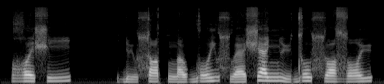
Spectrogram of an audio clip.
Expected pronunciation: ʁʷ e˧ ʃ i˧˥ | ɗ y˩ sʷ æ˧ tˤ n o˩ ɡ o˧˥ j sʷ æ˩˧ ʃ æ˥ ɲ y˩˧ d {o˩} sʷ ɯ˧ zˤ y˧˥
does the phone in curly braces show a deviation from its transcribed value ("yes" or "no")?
yes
